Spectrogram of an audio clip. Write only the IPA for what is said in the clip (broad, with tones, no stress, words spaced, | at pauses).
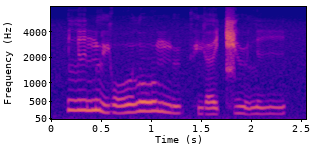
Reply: li˥nljo˧˥ʊ̯lo˥ʊ̯ n̪y˥t̪ʰjɛ˧˥ t͡ɕy˥˩ li˥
